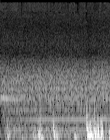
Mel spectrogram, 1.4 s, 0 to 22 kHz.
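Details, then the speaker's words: Restored Diehl Junior fan B12AJ16 after repair (cleaned, gearbox regreased, new speed switch, new cord and head wires) switched from second low to high at 117 V, drawing about 0.76–0.78 A; steady motor hum and soft, even blade throb with no rattles, running smoothly. "now if I go to there's the second low I'll go to high you can hear how well that fan is running"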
